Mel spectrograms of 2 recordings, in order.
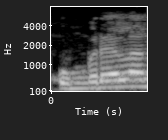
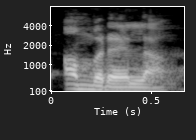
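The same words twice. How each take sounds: First: उम्ब्रेला with a rounded "oo" at the start, the mistake; उम्ब्रेला as a learner's error; wrong umbrella. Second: अम्ब्रेला with a short open "uh" at the start; lower, correcting the error: अम्ब्रेला opens on "a" not "oo"; अम्ब्रेला, the right way, said low and firm; correct umbrella. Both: Shown as a demonstration. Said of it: "उम्ब्रेला नहीं है".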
